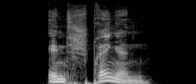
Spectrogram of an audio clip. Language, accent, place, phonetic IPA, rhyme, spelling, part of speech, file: German, Germany, Berlin, [ɛntˈʃpʁɛŋən], -ɛŋən, entsprängen, verb, De-entsprängen.ogg
- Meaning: first/third-person plural subjunctive II of entspringen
